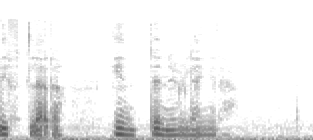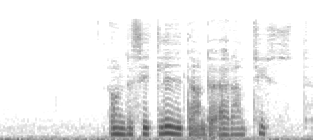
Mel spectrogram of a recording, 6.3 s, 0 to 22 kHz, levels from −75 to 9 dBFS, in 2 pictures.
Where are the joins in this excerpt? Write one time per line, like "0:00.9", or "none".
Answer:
none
